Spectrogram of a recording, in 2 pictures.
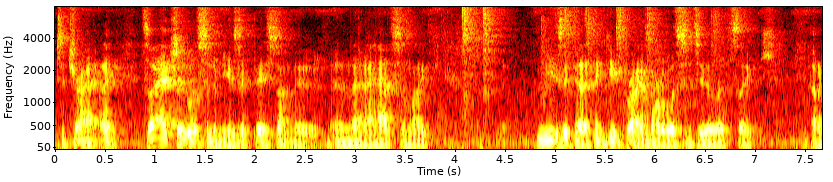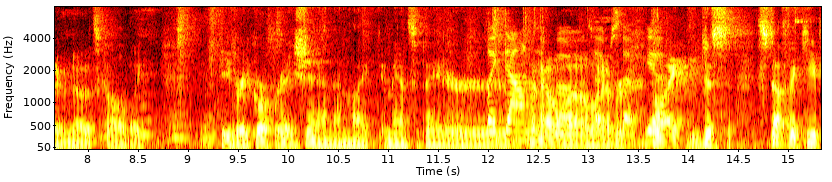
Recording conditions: sounds in the background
